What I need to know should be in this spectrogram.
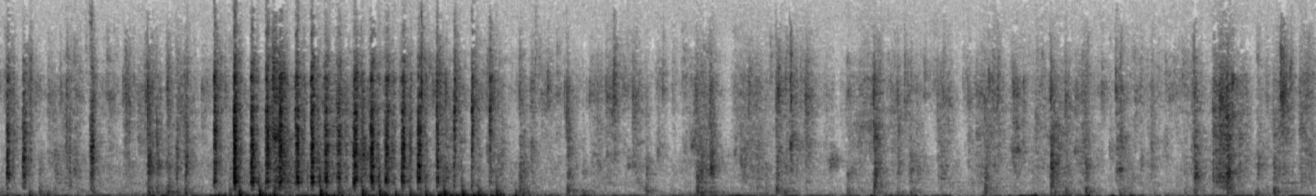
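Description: A paintbrush dabs and scrapes against a canvas.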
